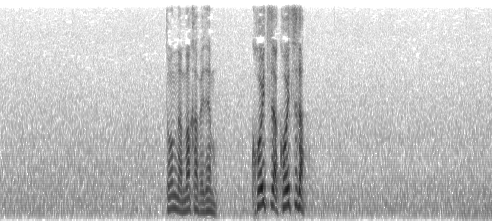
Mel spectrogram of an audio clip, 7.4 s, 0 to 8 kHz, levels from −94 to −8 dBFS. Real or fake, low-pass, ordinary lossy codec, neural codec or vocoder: real; 7.2 kHz; none; none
